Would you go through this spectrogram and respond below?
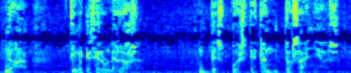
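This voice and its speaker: An actor playing an obsessed, greedy grail seeker in a suspense radio drama, speaking haltingly in awed disbelief. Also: male voice, extremely low pitch, background noise. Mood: stunned disbelief. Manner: halting, repeating words in disbelief.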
